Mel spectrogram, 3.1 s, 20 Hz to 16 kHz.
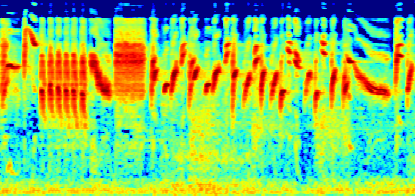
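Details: European goldfinch caught in the wild in 2018 singing loudly: bright slurred notes, a buzzy rattle and a harsh nasal buzz, then a long run of liquid rising and falling twitters.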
